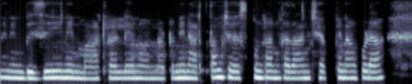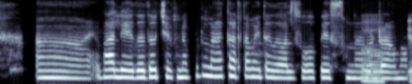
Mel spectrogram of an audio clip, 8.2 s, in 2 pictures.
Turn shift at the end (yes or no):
yes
